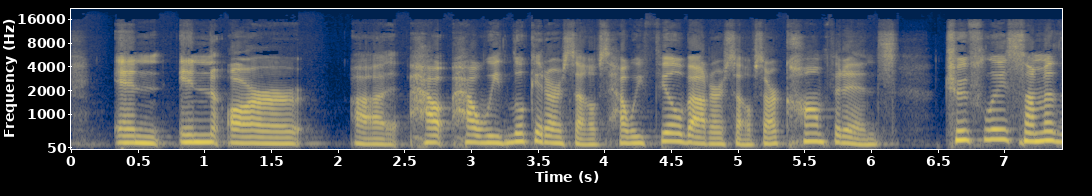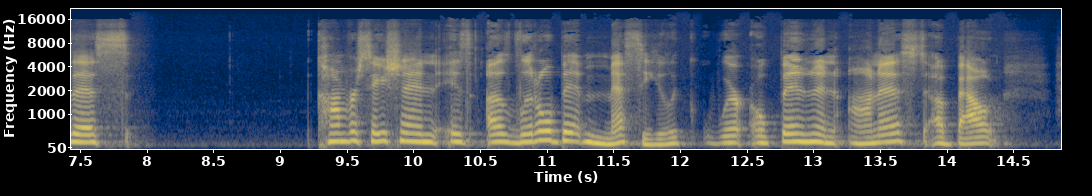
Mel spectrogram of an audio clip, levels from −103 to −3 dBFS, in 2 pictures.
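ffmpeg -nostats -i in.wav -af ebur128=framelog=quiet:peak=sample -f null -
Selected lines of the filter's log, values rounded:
Integrated loudness:
  I:         -22.1 LUFS
  Threshold: -32.6 LUFS
Loudness range:
  LRA:         1.8 LU
  Threshold: -42.7 LUFS
  LRA low:   -23.7 LUFS
  LRA high:  -21.8 LUFS
Sample peak:
  Peak:       -4.0 dBFS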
